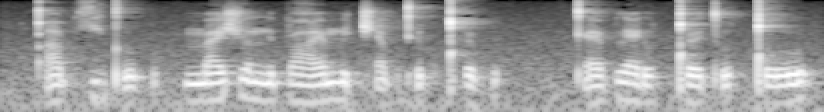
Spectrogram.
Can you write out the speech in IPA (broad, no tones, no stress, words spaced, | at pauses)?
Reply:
qʼapsʲœkʼop | maʃɔnɛp ʕæmɛ t͡ʃʼapkʼɛpǃʰœp | kʼæplæɾo ǃœtʼo ǃo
